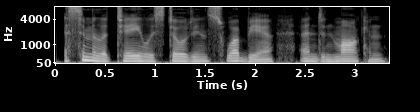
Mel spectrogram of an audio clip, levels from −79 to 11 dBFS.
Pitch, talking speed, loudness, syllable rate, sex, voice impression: 120 Hz, 180 wpm, -16 LUFS, 4.8 syllables/s, male, masculine, adult-like, tensed, slightly weak, clear, slightly halting, slightly cool, calm, reassuring, lively, kind, slightly modest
